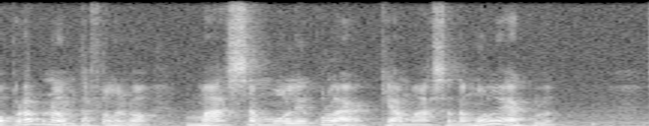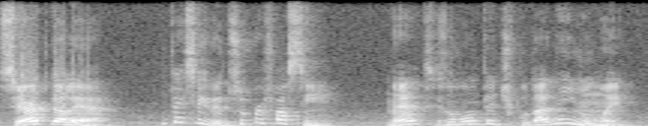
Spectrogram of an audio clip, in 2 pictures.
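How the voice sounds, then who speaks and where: A Brazilian man gives a recorded chemistry lesson in an upbeat, reassuring way, checking in with his students often. His pitch swings widely and animatedly as he explains. A faint hum of background noise sits under his voice. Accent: Brazilian Portuguese. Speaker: chemistry teacher.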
